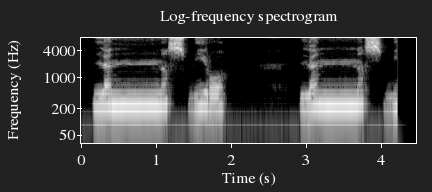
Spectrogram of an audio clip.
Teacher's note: ra is having fatha, so we will read it heavy.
